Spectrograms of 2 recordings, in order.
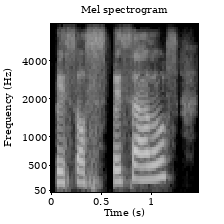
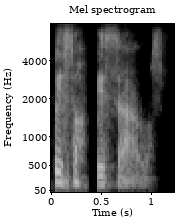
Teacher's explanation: va a ser aspirado porque nuestra lengua en español rioplatense aspiramos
